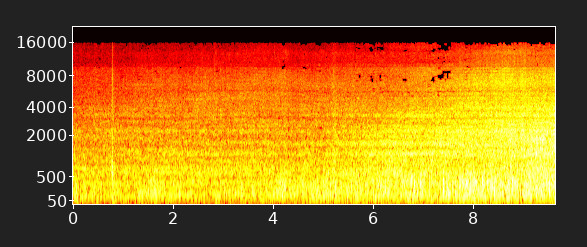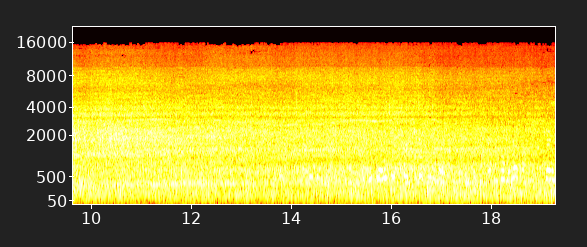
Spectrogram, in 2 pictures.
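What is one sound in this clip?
Water splashes under a vehicle's tyres.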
